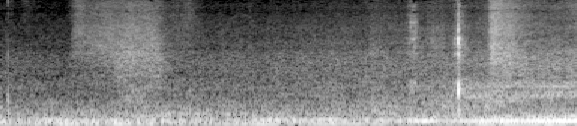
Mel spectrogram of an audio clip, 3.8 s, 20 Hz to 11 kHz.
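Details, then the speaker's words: Sanyo one-door refrigerator that is not cooling though its light works: a steady low mains hum builds and holds without the compressor starting to run, drawing 2.6 A and getting very hot; the compressor is seized and only humming. "di sini amperenya 2,6 artinya mesin kompresor ini hanya dengung ataupun macet"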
